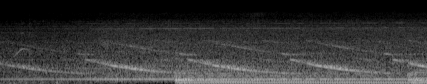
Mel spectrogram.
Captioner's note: sirens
